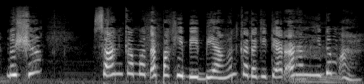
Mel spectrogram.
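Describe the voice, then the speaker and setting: A woman's voice: extremely high pitch, expressive, quick pace, a bit bright. A woman playing an earnest, dutiful young student with an Ilocano accent in a Philippine radio drama. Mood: indignant.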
